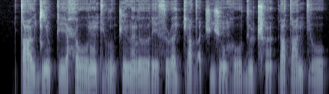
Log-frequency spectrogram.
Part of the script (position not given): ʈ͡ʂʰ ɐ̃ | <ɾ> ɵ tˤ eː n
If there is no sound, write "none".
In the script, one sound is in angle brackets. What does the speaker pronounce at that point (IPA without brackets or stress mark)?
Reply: ɾ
